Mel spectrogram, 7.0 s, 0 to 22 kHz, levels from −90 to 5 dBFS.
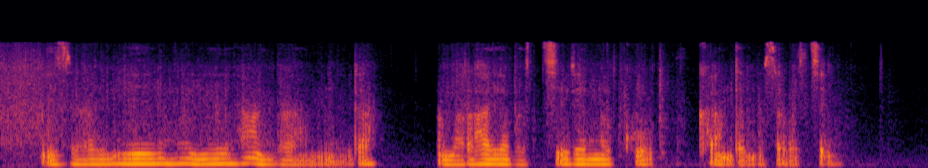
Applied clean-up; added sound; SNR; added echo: neural mask model RNNoise.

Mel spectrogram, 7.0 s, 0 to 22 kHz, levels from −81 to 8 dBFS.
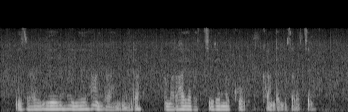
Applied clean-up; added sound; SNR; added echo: none; Stream; 16 dB; none.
